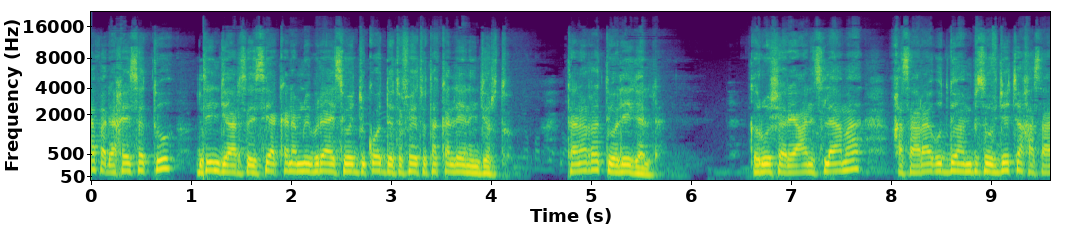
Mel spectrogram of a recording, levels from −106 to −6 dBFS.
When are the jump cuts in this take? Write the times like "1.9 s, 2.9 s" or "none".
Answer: 1.1 s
